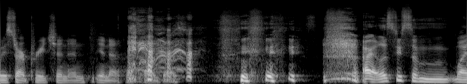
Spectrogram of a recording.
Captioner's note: both laughing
